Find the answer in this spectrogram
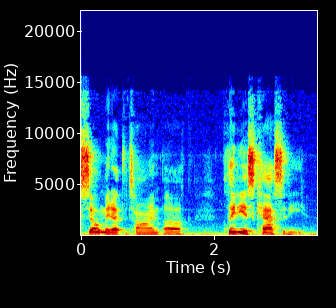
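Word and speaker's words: Cletus Kasady: at the time uh clitius Cassidy yeah that's how you say his name it bonded to Cassidy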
